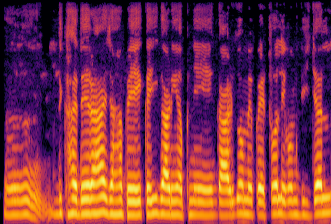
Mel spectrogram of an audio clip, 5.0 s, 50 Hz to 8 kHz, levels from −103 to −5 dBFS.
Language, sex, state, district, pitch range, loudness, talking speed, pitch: Hindi, male, Uttar Pradesh, Etah, 175-190 Hz, -16 LUFS, 195 wpm, 180 Hz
